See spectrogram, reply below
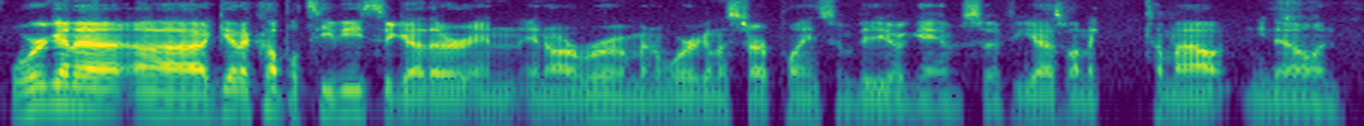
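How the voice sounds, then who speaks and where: Middle-aged male panelist, lowish pitch, bright forceful tone, casual talk. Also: fast talker, no echo. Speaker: podcast panelist. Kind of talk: casual chat.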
